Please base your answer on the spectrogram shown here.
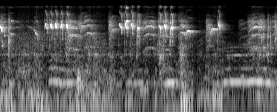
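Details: Sunbirds with metallic green plumage, a colony squabbling together: clusters of very high, glittering chip notes in quick runs, pausing and restarting, over a faint low hum.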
